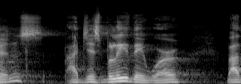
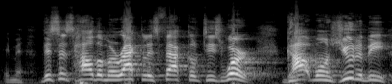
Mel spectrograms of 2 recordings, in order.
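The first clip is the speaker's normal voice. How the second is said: high, loud sermon delivery; forceful preaching; 7 semitones higher, 6 dB louder than usual. Real, not acted. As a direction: drive each phrase home to the congregation.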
